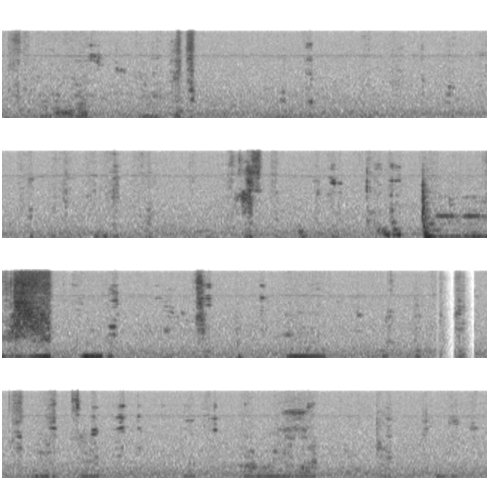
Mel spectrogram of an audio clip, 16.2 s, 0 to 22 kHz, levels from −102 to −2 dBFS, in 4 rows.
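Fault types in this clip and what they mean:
Short stall from a late packet: the sound is held too long at 11.70 s for about 30 ms and again from 11.94 to 12.10 s for about 91 ms. The late packet is bridged by stretching the last sound, which stays sustained rather than fading away.
Call audio freeze: from 11.75 to 11.88 s the sound turns into a buzz or hiss that fades, about 108 ms of fill ending in about 30 ms of silence, likely because packets were held up and the jitter buffer emptied. The fade to silence separates it from a stall.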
